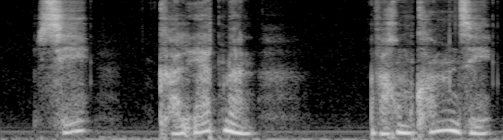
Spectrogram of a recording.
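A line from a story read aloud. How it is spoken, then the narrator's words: Whispered question. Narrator (German): fragte sie flüsternd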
